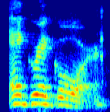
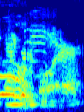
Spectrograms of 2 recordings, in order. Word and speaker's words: egregore: Talk a little bit about the term egregore. Yes. Am I pronouncing it properly? Yes, yes. I love the egregore.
